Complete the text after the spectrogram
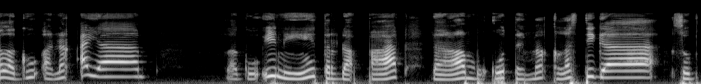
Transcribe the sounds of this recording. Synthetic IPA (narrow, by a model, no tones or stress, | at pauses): laɡuʔanak̚ajam | laɡuʔinit̪ərdapat̪̚ | dalambukut̪emakəlast̪iɡasob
